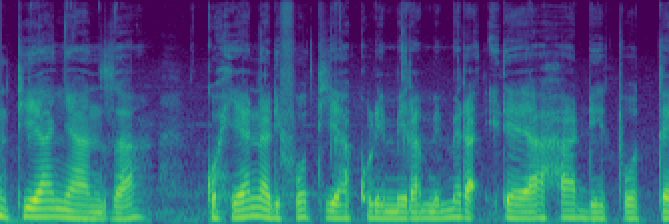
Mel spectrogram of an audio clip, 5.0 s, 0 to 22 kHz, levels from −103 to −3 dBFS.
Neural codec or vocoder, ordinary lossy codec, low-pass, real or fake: none; none; none; real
